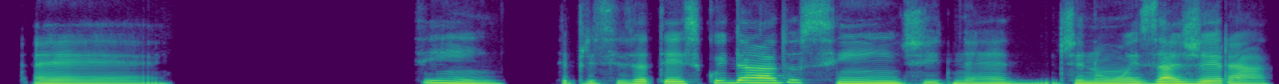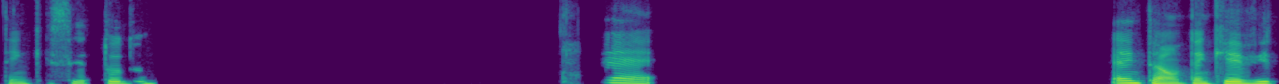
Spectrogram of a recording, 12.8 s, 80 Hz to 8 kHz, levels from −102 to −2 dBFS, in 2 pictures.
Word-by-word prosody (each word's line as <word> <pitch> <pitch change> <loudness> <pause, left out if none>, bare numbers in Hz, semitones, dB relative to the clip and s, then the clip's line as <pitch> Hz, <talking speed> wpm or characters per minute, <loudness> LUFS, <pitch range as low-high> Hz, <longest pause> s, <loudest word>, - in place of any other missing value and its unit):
É. 155 0 -3 1.2
Sim, 165 -11 +1 0.3
você - - -6
precisa 160 +1 -3
ter 175 - 0
esse 175 +1 -1
cuidado 225 +1 +3
sim, 190 -4 +1
de, 170 -5 -4
né, 180 +4 -1
de 155 0 -5
não 155 +2 +2
exagerar, 170 -2 +2
tem 135 -1 -5
que 140 - -18
ser 150 -3 -5
tudo 170 0 -2 2.3
É. 200 -6 +2 2.3
É, 205 - +5
então, 175 -10 +5
tem 155 - +3
que 145 - -1
evit 165 +2 +4
170 Hz, 110 wpm, -23 LUFS, 155-185 Hz, 2.3 s, É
